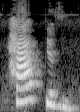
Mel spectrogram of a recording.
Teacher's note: So stress followed by 2 unstressed. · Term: dactyl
